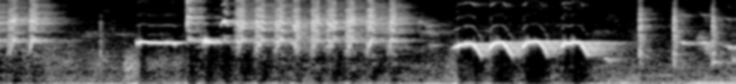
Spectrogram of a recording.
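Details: White-rumped shama, murai batu, in a training recording full of varied 'isian' phrases and 'tembakan' shots: a long flat whistled note, then rapid repeated upslurred whistles, sharp high chips and buzzy notes, with low hum beneath.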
